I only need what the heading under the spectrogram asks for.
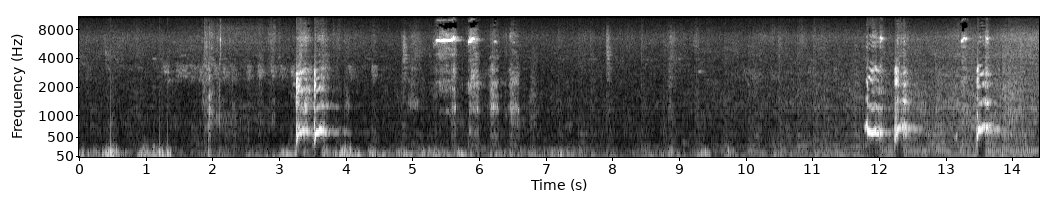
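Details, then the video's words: Two village dogs barking seriously at a snake their family has met: loud sharp barks in bursts around three and a half seconds and again near twelve to fourteen seconds, with shuffling and low rumbling background noise between. "Pao & Rank Are Barking Seriously, SokYaa's Family Meet Snake"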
